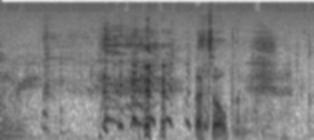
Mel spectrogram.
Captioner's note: all laughing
